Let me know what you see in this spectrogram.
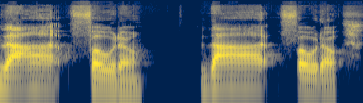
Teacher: you don't have to pronounce this end T, otherwise, it will cause you to take a pause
